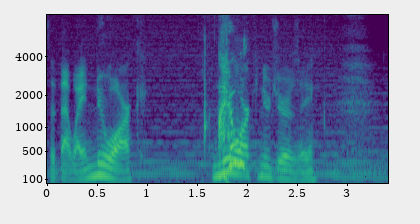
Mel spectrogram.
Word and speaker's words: Newark: it's actually spelled new it's spelled like new arc Super Saiyans funny new arc okay maybe maybe I should pronounce It That Way Newark Newark New Jersey like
